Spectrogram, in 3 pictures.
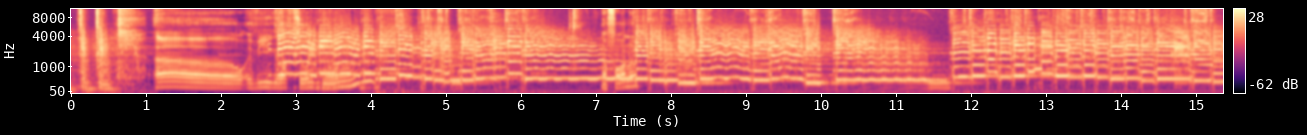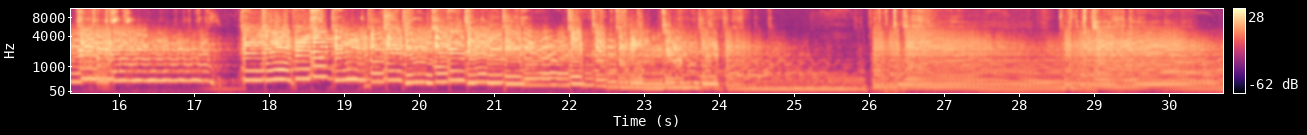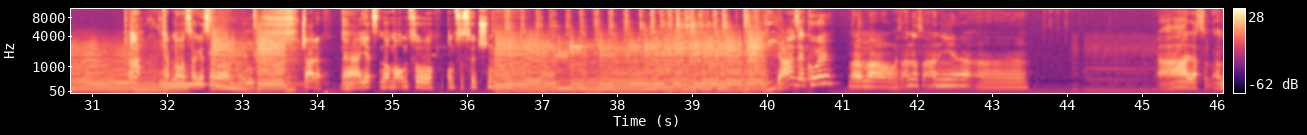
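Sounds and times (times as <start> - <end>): electric guitar through amp: 0.0 - 1.2, 2.5 - 34.3, 36.4 - 40.4, 42.8 - 45.6.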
